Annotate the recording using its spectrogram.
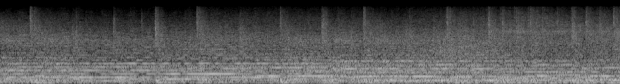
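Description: Dramatic background score: sustained tones over a dense, rain-like hiss, with a sharp hit about once a second.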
